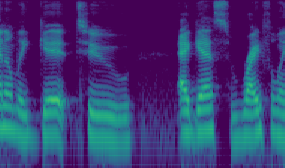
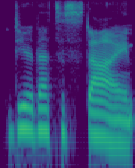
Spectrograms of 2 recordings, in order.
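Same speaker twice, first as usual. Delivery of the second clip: put-on condescending voice. Retelling a reply to a question, imitating Armand, condescending. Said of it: "in the most just like condescending way possible".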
